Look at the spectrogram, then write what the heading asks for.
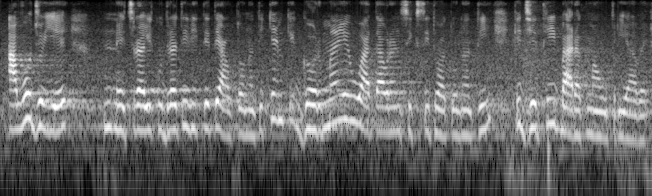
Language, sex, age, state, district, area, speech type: Gujarati, female, 30-45, Gujarat, Surat, rural, spontaneous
